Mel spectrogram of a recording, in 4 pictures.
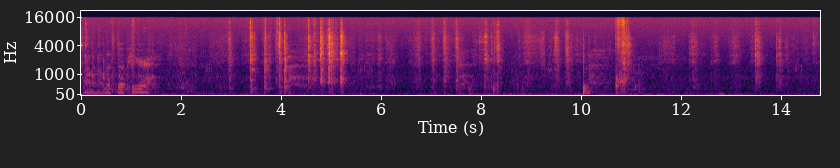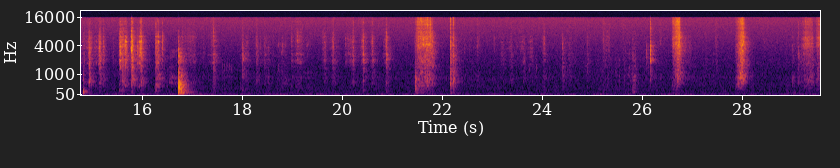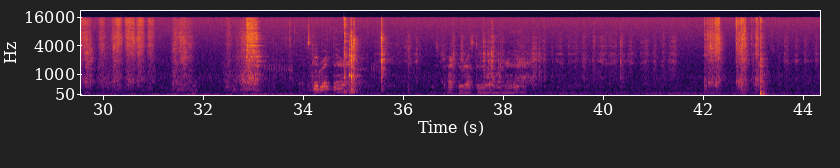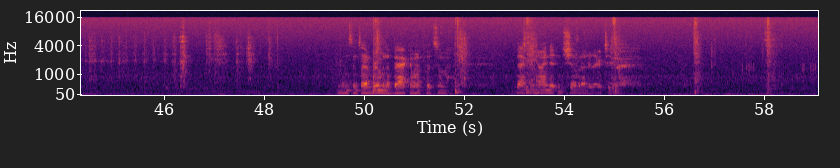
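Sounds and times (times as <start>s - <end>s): gritty scraping of mortar: 0.0s - 22.3s, 29.1s - 48.3s, 53.0s - 55.4s.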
